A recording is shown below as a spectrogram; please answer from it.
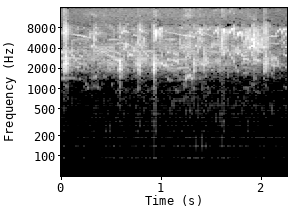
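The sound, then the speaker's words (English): Starlings calling, fruit-eating birds feeding alongside a flock: many short, high chirps and tweets in quick, irregular succession, fairly bright and with no voices over them. “Sometimes other fruit-eating birds, such as these starlings, accompany them.”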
